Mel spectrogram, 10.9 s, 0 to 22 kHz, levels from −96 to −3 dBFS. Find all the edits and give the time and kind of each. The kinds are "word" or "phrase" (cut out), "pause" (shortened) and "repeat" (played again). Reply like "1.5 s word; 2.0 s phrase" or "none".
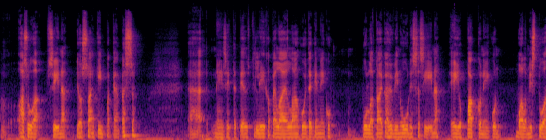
none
